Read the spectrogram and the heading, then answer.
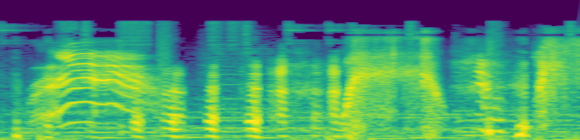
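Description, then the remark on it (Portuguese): Two drawn-out cat meows, fairly loud, the first rising and falling in pitch, the second longer and whinier, with a low murmur of background sound underneath. “Solta o bicho de quatro patas, então.”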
